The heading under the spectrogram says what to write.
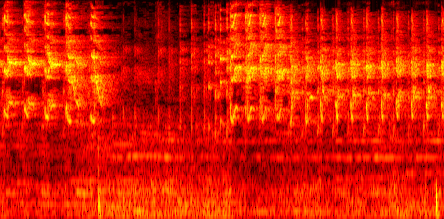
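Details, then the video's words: Lovebird song used as a long master recording: rapid high, rattling chatter of repeated notes at a fast pulse, loud at first, softer for a moment, then rising again with a steady stutter. "masteran Lovebird durasi panjang menitan"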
